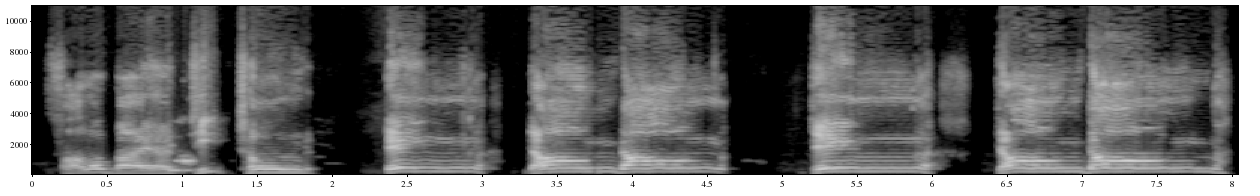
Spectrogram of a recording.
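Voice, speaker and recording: Male story narrator, high voice, animated intonation, theatrical, deliberate, dramatic literary reading. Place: indoors on a video call.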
